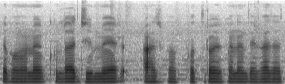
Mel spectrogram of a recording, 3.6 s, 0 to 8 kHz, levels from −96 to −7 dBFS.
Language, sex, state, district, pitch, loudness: Bengali, male, Tripura, Unakoti, 100 Hz, -24 LUFS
